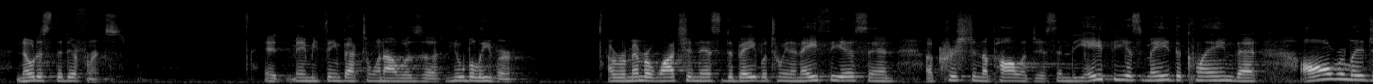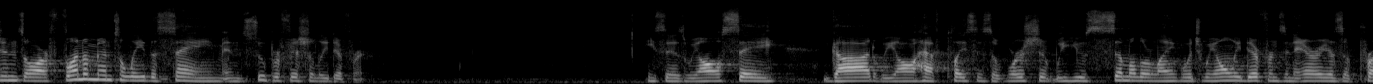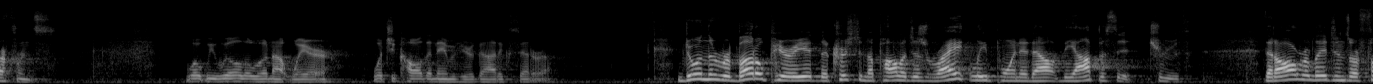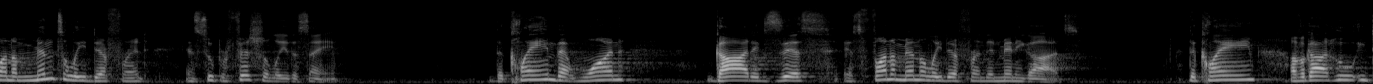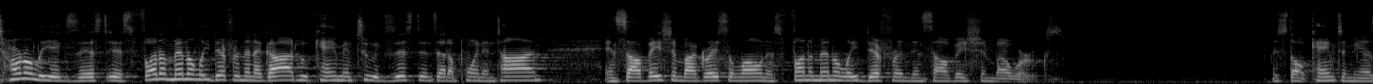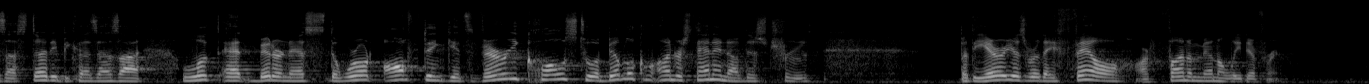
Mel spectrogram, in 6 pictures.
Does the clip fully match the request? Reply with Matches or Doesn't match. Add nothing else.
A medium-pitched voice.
Matches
